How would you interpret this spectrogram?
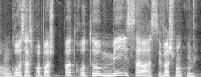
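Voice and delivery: ordinary delivery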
